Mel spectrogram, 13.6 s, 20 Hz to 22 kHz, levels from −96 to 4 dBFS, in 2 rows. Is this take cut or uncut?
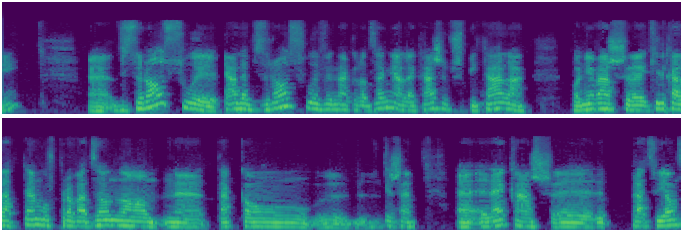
cut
